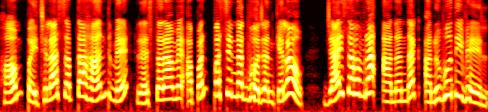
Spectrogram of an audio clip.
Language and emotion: Maithili, happy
